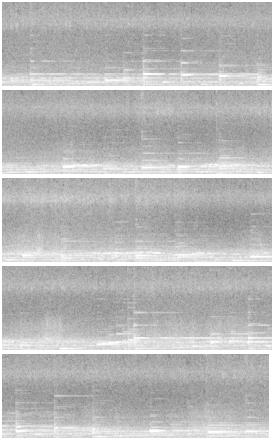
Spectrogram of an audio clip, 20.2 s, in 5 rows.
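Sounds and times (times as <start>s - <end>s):
soft music: 0.0s - 20.2s
winter blizzard roaring: 0.0s - 20.2s.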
